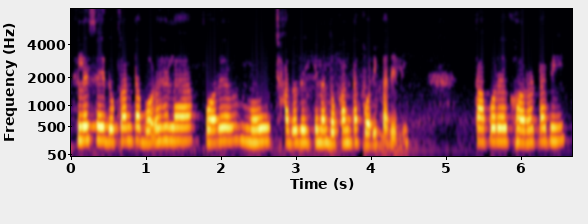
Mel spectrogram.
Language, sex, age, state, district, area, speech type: Odia, female, 45-60, Odisha, Malkangiri, urban, spontaneous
